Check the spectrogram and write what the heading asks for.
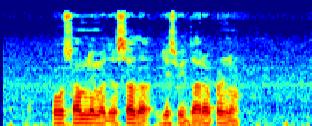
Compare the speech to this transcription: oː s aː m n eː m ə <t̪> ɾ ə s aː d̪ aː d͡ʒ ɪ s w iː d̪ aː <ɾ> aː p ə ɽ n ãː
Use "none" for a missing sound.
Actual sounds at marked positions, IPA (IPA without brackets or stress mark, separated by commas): d̪, ɾ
